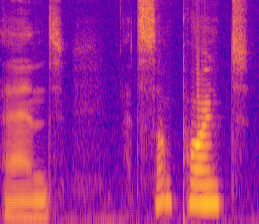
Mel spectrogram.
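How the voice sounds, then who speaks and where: A man's voice: high-pitched, big pitch swings, extremely slow, creaky, fairly bright tone, clear, resonant tone. A young man chatting casually in a daily vlog, rambling with fillers and self-corrections. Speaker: video blogger.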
